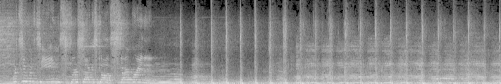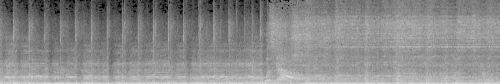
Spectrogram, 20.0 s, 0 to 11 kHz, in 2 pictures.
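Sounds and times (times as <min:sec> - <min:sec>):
electric guitars: 0:00.0 - 0:02.4, 0:03.0 - 0:20.0
bass guitar: 0:00.0 - 0:20.0
drum kit fast beat: 0:03.6 - 0:20.0.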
